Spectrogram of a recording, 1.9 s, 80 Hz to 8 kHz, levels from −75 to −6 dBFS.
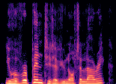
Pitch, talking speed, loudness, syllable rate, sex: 180 Hz, 215 wpm, -18 LUFS, 6.3 syllables/s, male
